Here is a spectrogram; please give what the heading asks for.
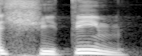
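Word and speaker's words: שטים: eso ocurre en sitim Cómo se dice en hebreo se dice shtim Qué traduce acasia eso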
